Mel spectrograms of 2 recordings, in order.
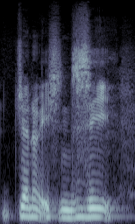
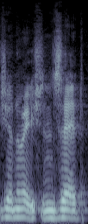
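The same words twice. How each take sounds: First: The letter Z is said the American way. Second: The letter Z is said the British way. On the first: "I'll use the American term- terminology here" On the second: "Brits would say correctly"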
